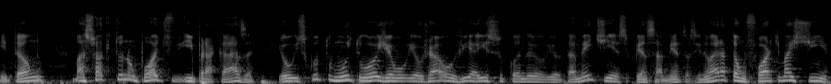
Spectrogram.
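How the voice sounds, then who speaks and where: In a dark, mellow tone, a man speaks with a fairly high pitch, very wide pitch swings and a somewhat breathy voice. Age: 70s. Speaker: football commentator and former player. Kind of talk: casual chat. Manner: halting, many repetitions.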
